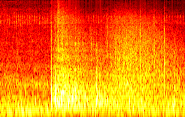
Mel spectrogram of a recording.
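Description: Fourth of July fireworks over a Coney Island neighborhood in Brooklyn, a cluster of crackling bursts and pops at middle distance over a rumbling outdoor background, with one sharper bang standing out.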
